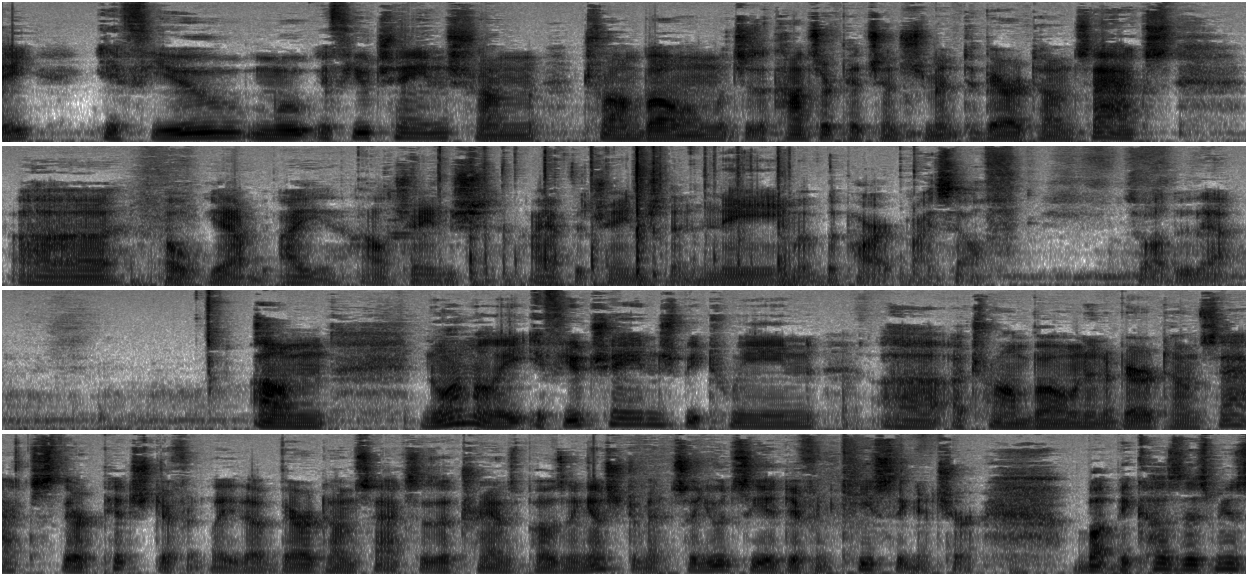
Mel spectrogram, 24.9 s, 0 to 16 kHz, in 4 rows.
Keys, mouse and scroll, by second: 6.9 click, 7.3 double click, 8.1 ctrl+a, 9.4 space, 9.7 shift+s, 9.9 a, 10.8 Escape.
